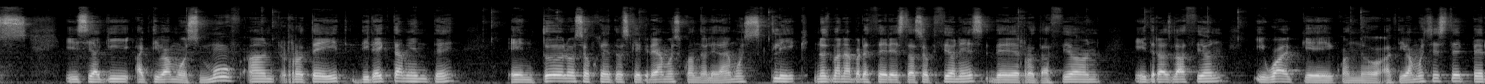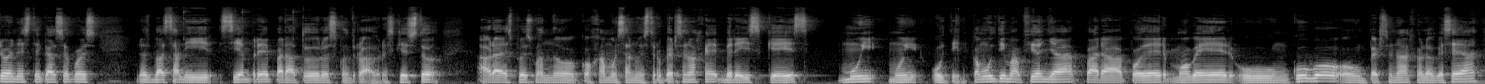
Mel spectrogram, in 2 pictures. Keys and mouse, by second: 4.1 click, 6.4 click, 9.0 click, 10.3 click, 11.8 click, 12.8 click, 15.1 click, 16.3-17.3 drag, 19.1-19.7 drag, 20.0 click, 24.2 n.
